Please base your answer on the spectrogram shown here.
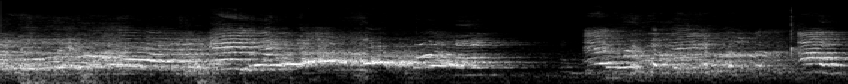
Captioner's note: audience laughs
